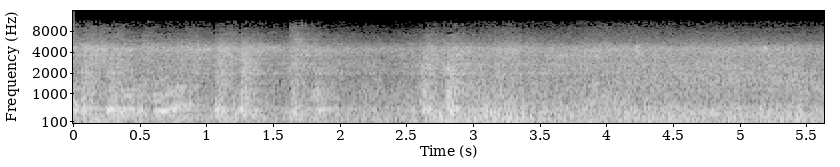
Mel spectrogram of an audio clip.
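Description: Container freight train's empty flatcars rolling past, wheels clacking over the rail joints in the first few seconds. The sound eases a little about two seconds in as the last wagon moves off.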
